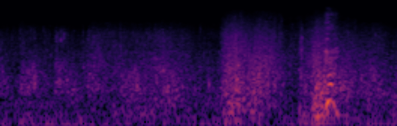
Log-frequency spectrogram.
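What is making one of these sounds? A character splashes while wading through water.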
